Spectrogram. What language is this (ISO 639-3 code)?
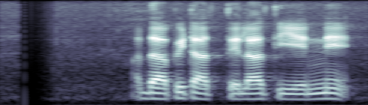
sin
